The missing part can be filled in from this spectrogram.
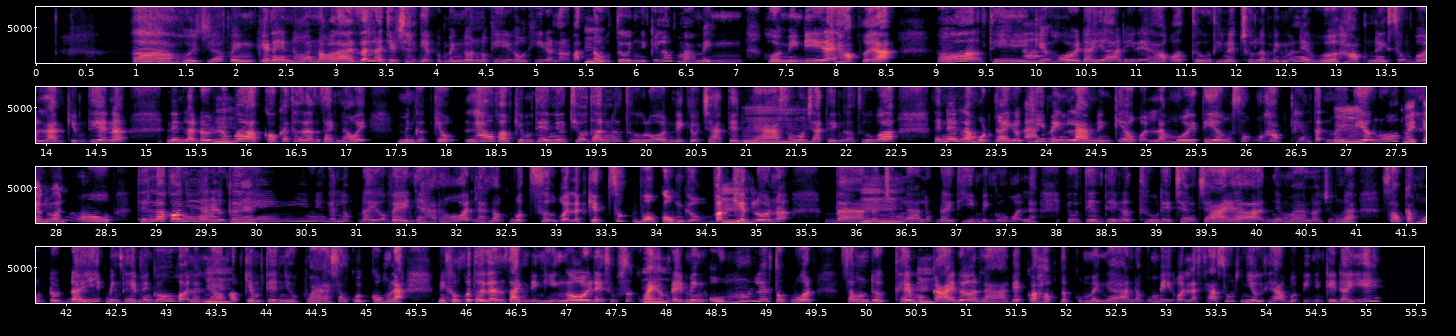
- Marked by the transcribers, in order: tapping; unintelligible speech; unintelligible speech; "những" said as "lững"; other background noise
- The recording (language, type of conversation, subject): Vietnamese, podcast, Bạn ưu tiên tiền bạc hay thời gian rảnh hơn?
